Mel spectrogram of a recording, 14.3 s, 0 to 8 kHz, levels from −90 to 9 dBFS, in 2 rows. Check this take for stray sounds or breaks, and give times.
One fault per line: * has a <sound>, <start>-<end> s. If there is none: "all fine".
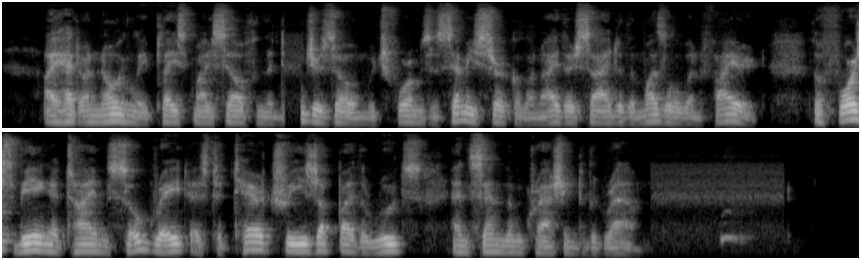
* has a dropout, 2.3-2.5 s
* has a laugh, 13.1-13.5 s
